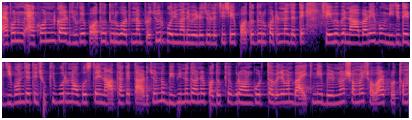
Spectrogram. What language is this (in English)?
Bangla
